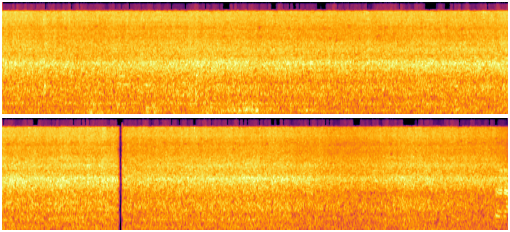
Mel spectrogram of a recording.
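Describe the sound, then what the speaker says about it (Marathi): Heavy, steady rain roars continuously, a dense wash of noise with no letup. "इतका पाऊस पडतो ना आता बाहेर"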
